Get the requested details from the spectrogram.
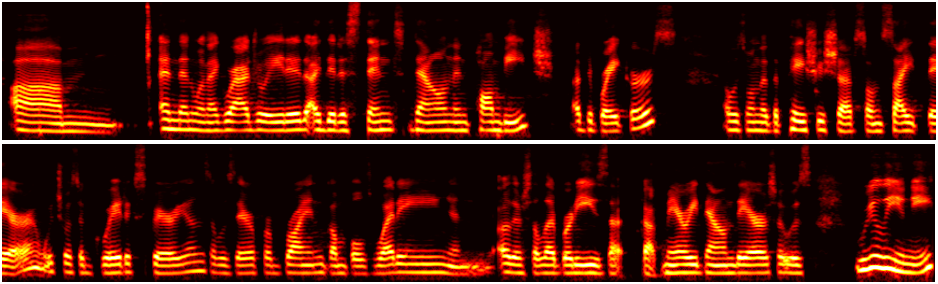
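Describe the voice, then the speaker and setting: A woman with a Costa Rican accent and a very deep, low pitch, fairly quick pace, fairly even intonation and a dry, close sound with no echo. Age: 40s. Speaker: pastry chef and business executive. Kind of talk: podcast interview.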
